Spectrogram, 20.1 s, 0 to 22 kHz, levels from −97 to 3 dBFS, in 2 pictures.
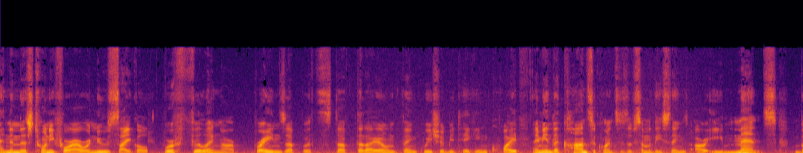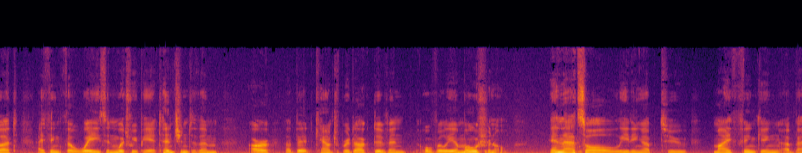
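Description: No system faults in the speech; the only background is room noise about 22 dB below it, which belongs to the recording space rather than the signal chain.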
